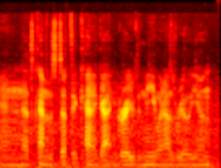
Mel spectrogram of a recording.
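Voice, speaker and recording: With a Midwestern accent, a man speaks in a relaxed tone and a very deep, low pitch, with audible room echo in the recording. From US Midwest, Michigan. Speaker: live streamer, van dweller. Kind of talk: casual live stream chat. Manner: relaxed, hesitant with fillers.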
